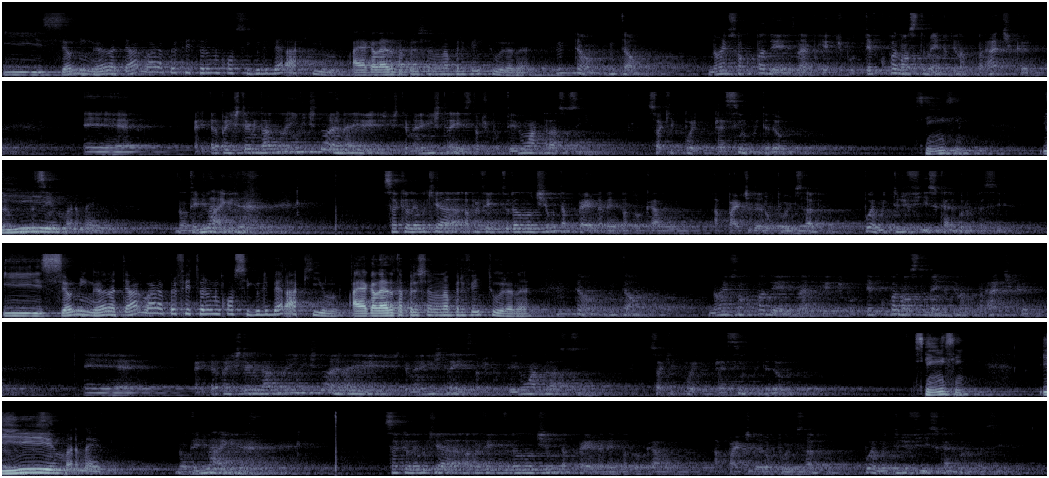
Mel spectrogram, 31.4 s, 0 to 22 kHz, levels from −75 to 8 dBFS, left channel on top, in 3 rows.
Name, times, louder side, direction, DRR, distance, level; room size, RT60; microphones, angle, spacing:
voice 1, 0.0-5.3 19.7-20.1 20.8-21.9, right 6 dB, 80° right, 15 dB, 0.3 m, -27 dB
voice 2, 5.5-6.4 7.1-10.3 10.6-10.7 11.3-11.8 12.4-16.4 16.9-18.3 20.9-21.0 21.3-21.5 22.6-23.9 24.7-29.1 29.5-31.0, left 1 dB, 75° left, 4 dB, 1.1 m, -36 dB
10.5 x 10.0 x 3.6 m, 2.5 s
head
